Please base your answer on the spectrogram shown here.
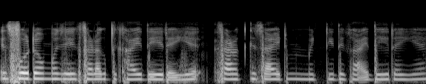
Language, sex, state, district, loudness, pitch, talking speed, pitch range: Hindi, female, Chhattisgarh, Raigarh, -18 LUFS, 240 Hz, 265 wpm, 230-250 Hz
